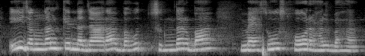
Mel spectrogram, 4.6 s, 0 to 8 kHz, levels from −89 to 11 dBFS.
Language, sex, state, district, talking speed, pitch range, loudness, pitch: Bhojpuri, female, Bihar, Gopalganj, 145 wpm, 225-275 Hz, -18 LUFS, 250 Hz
